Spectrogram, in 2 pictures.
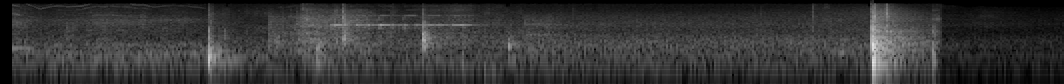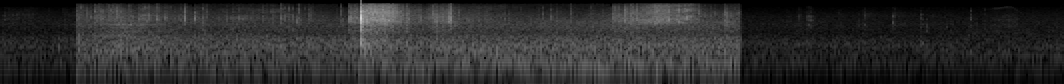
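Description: Packaging being handled: a few light clicks and knocks, a sharp knock about four seconds in, then the rustle of the plastic sleeve as the head unit is lifted out of its cardboard box, with two brighter swishes.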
